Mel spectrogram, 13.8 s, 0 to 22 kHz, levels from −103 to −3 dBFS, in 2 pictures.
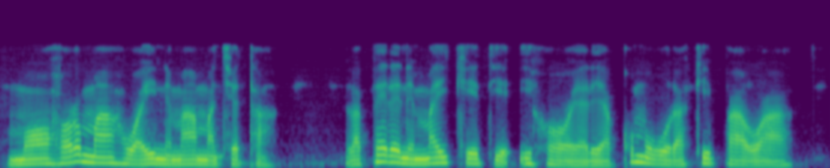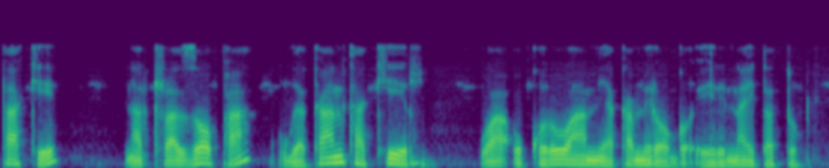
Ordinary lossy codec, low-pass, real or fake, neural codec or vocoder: none; 7.2 kHz; fake; codec, 16 kHz, 8 kbps, FunCodec, trained on Chinese and English, 25 frames a second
